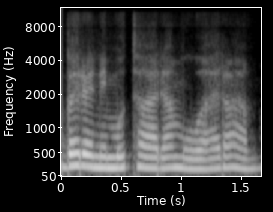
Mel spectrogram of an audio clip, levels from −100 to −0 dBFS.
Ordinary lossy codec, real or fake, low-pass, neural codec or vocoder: Opus, 32 kbps; fake; 10.8 kHz; codec, 16 kHz in and 24 kHz out, 0.6 kbps, FocalCodec, streaming, 2048 codes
